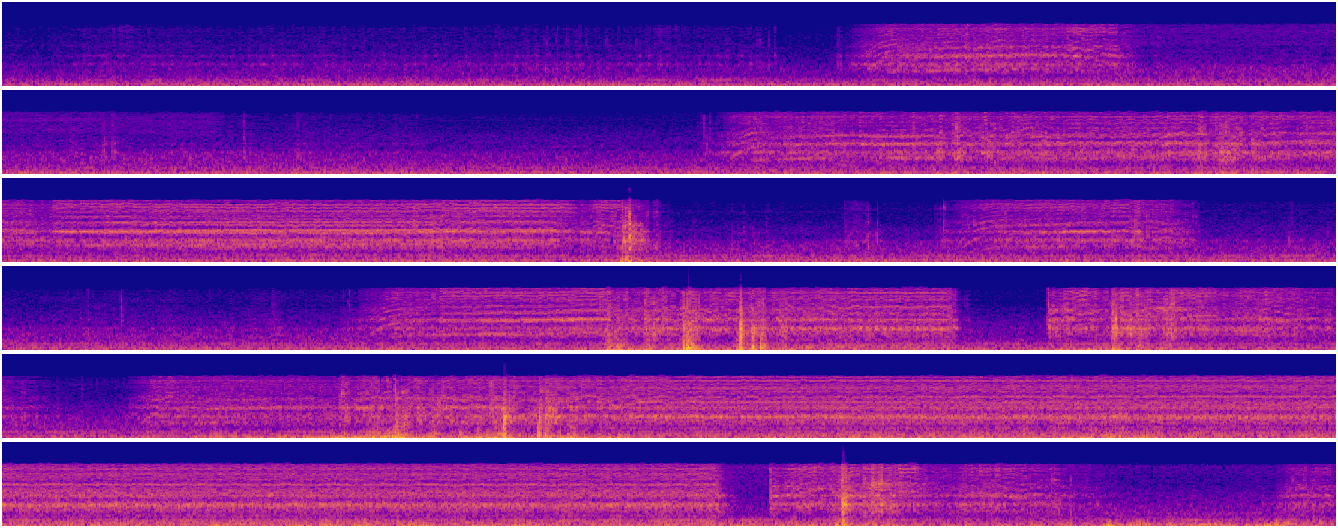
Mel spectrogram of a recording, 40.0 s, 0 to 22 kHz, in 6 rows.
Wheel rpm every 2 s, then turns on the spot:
10, 20, 110, 10, 10, 160, 220, 210, 50, 80, 20, 190, 180, 120, 220, 250, 240, 240, 220, 60.
0-2 6-10 16-20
